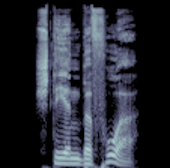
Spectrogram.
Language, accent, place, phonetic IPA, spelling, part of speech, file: German, Germany, Berlin, [ˌʃteːən bəˈfoːɐ̯], stehen bevor, verb, De-stehen bevor.ogg
- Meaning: inflection of bevorstehen: 1. first/third-person plural present 2. first/third-person plural subjunctive I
